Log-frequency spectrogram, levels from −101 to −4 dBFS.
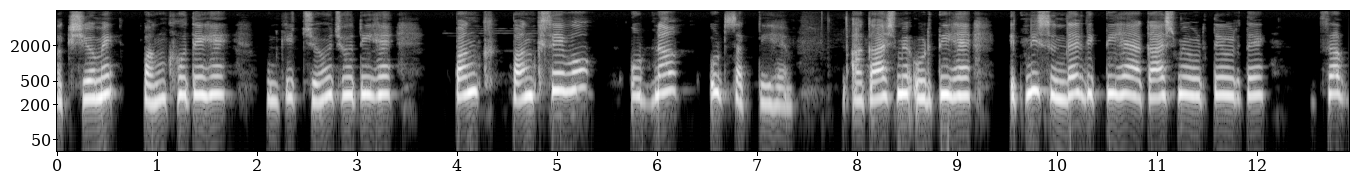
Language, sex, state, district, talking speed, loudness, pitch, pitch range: Hindi, female, Uttarakhand, Uttarkashi, 145 wpm, -16 LUFS, 295 Hz, 260-310 Hz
